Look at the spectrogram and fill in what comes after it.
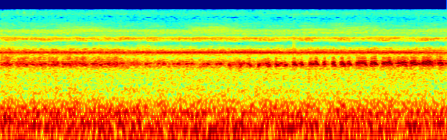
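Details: Nighttime frog chorus, the croaking said to call the rain: quick rattling pulse trains that build toward the end, set against continuous high whining bands and a soft low rumble.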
